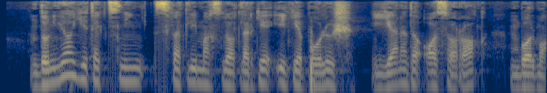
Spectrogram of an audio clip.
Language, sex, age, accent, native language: Uzbek, male, 18-24, Toshkent shahri, Uzbek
